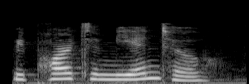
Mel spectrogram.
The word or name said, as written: repartimiento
